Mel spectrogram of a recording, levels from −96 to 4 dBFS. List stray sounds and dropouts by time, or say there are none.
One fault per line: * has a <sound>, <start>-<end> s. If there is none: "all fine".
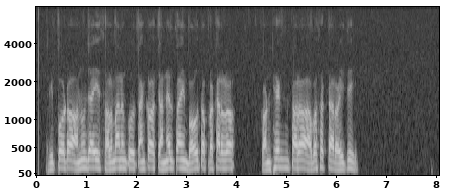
all fine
